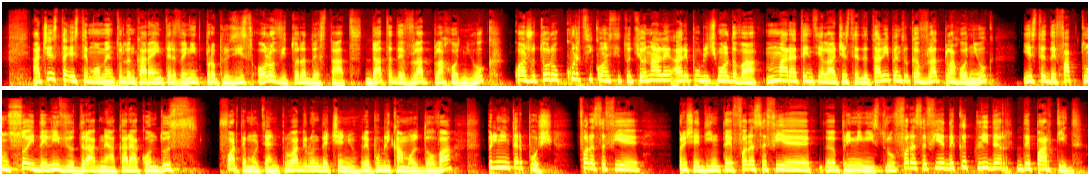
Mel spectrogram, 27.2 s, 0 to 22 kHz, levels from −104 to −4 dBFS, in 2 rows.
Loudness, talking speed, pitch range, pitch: -17 LUFS, 150 wpm, 130-190 Hz, 150 Hz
